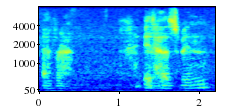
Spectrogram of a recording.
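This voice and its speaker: A man player speaking in character with a hushed, menacing delivery. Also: fairly low pitch, fairly even intonation, slow, a little hiss or hum, poor audio. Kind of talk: in-character role-play.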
